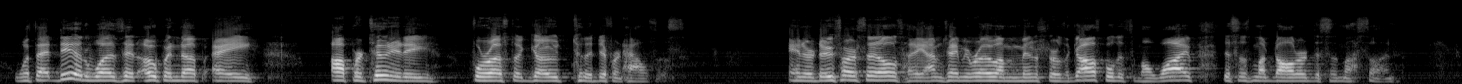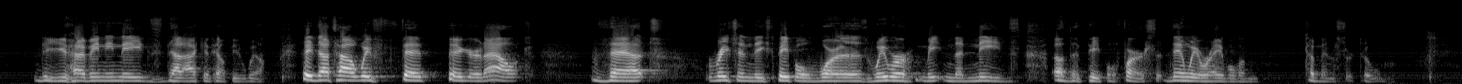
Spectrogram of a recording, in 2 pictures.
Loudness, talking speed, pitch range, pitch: -20 LUFS, 170 wpm, 150-180 Hz, 170 Hz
